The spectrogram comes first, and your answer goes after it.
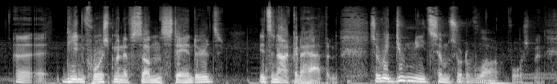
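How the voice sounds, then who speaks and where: A man at a fairly quick pace with noticeable background noise. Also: fairly low pitch for a man, ordinary pitch variation. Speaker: political commentary streamer. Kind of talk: live stream commentary. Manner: fast.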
